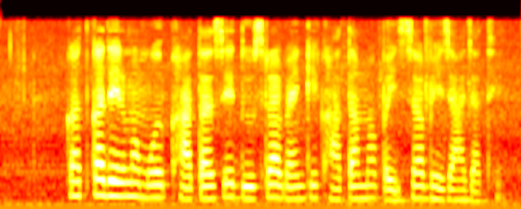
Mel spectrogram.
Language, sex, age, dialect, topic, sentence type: Chhattisgarhi, female, 56-60, Western/Budati/Khatahi, banking, question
